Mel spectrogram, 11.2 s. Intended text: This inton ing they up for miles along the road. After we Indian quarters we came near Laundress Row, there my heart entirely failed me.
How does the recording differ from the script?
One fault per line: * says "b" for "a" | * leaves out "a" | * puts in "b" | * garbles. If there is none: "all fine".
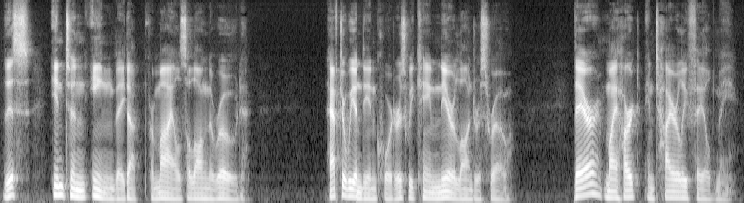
all fine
